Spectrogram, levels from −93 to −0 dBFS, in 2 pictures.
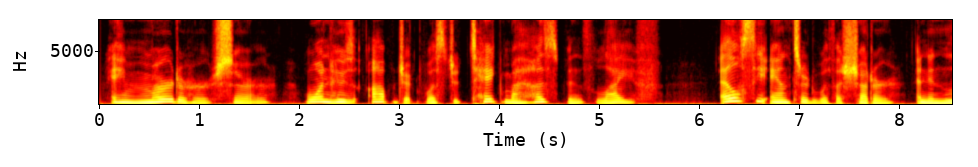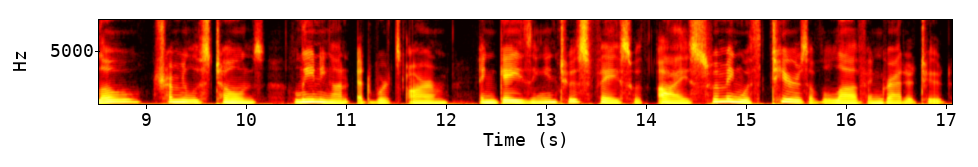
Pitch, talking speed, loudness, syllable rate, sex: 210 Hz, 140 wpm, -17 LUFS, 4.2 syllables/s, female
